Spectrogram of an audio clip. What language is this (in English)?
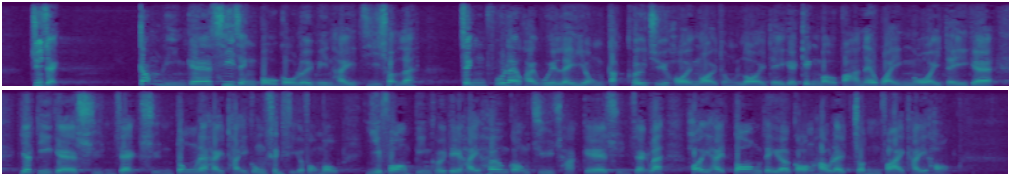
Cantonese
